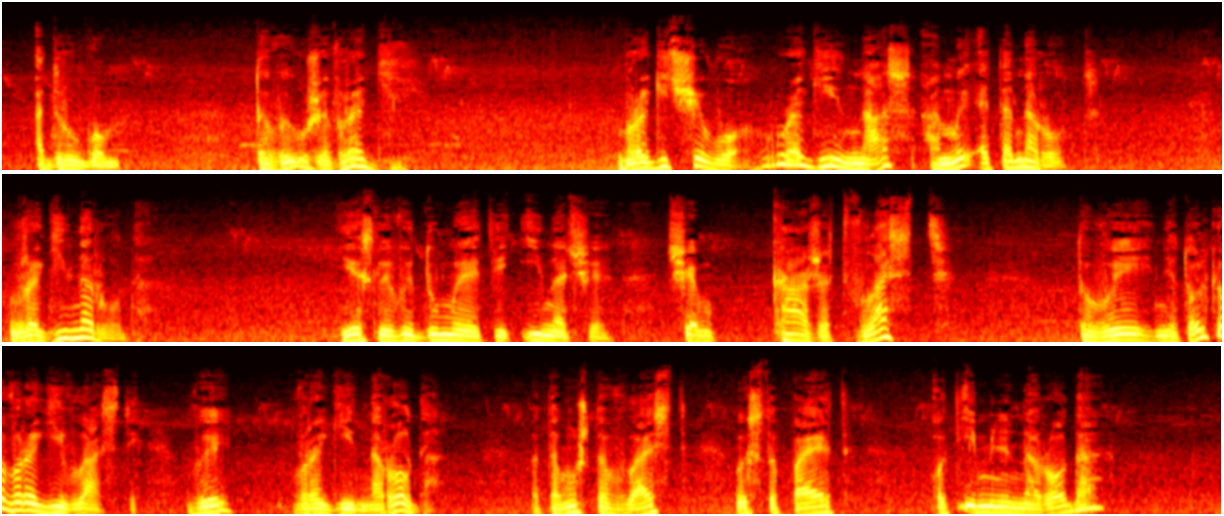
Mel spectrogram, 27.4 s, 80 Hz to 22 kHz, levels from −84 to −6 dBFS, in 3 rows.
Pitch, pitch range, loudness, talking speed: 125 Hz, 110-145 Hz, -19 LUFS, 85 wpm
